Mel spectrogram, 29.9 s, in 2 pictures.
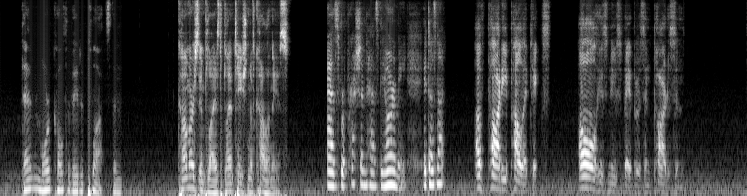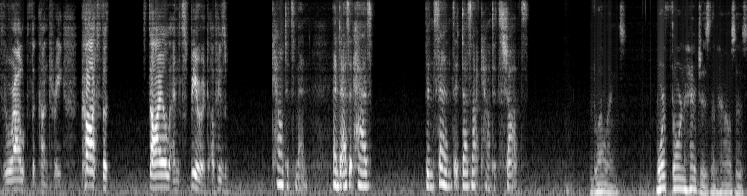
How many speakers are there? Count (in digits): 4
